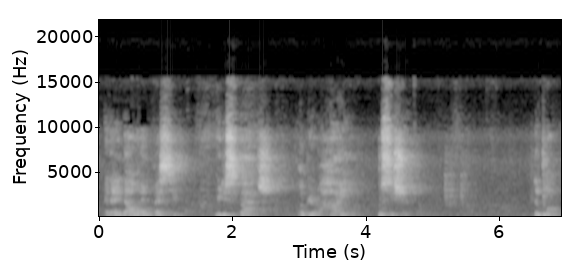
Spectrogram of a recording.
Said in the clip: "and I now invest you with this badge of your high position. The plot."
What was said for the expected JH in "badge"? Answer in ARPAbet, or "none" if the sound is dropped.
CH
